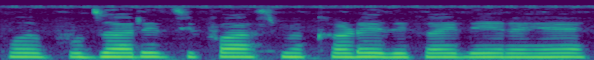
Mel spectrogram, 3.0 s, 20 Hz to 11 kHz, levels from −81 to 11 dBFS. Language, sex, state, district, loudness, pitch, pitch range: Hindi, female, Rajasthan, Bikaner, -14 LUFS, 210 Hz, 210-215 Hz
